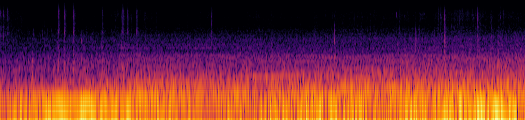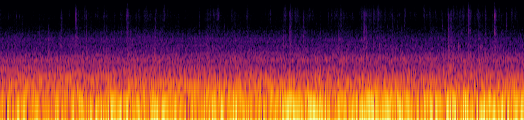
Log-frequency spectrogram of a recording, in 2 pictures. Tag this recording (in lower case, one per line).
accelerating
engine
